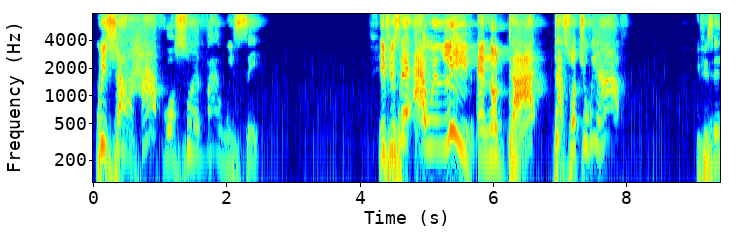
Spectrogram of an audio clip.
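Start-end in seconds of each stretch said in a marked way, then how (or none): 0.1-2.5 slow, loud preaching proclamation; preaching the promise loudly; fervent declaration. Acted. 4.3-7.9 high, loud preaching shout; preacher shouting the confession of life; shouted declaration. Acted.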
